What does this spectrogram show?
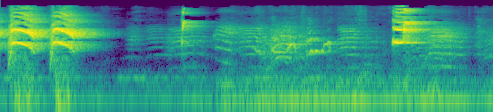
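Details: Pet budgerigars, kept with ringneck chicks, give loud harsh squawks in quick pairs, then softer chatter over a low steady hum.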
